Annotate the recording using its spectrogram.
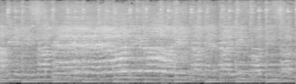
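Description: Background music: a choir singing over a low note that repeats about twice a second.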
